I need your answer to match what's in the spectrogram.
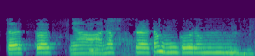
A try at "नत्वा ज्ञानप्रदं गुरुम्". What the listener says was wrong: नत्वा ज्ञानप्रदं गुरुं It is natva, having saluted, not tattva.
